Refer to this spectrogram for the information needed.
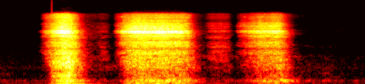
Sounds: Sniff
